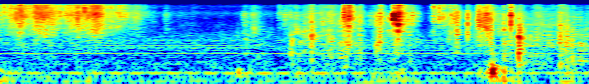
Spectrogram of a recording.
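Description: Faint handling of card-box packaging: a short knock at the start, then light crinkling and clicks of foil and wrapping in the last two seconds as a hobby box is opened and its foil pack taken out.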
